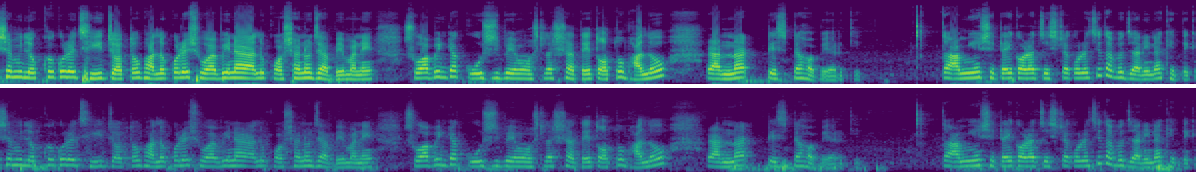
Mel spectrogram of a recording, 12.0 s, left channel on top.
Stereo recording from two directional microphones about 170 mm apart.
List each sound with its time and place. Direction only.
0.0 s speech: 50° left (ahead or behind)
4.1 s speech: 35° left (ahead or behind)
